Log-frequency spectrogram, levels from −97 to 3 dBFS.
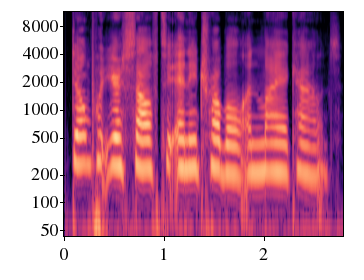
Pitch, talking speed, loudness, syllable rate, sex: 225 Hz, 195 wpm, -18 LUFS, 4.9 syllables/s, female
